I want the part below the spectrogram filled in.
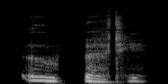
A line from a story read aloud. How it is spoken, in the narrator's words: said in a low voice, like beer trickling out of a jug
